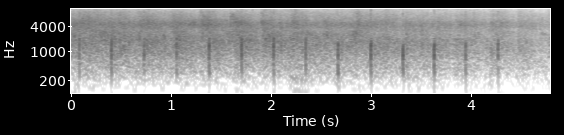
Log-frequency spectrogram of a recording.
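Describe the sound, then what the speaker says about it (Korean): A church congregation gives a round of encouraging applause during a Sunday service, broad, even clapping from many hands with a few sharper, distinct claps standing out at a fairly regular pace throughout. "자, 우리 격려의 박수 한번 여러분들 해주시죠."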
